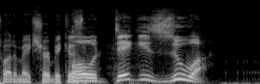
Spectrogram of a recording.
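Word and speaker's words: Odighizuwa: him he said uh if how do we pronounce his name again I just want to make sure because o dig is zua oh dig e e zo thanks to Hunter vaugh for the pronunciation um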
